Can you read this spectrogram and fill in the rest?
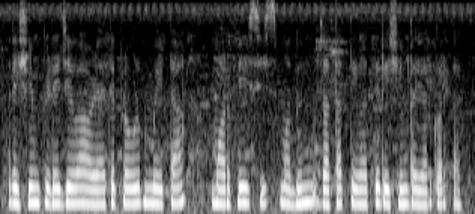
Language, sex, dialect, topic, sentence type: Marathi, female, Varhadi, agriculture, statement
